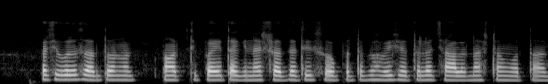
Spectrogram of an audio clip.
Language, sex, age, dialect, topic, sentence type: Telugu, female, 25-30, Telangana, agriculture, statement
